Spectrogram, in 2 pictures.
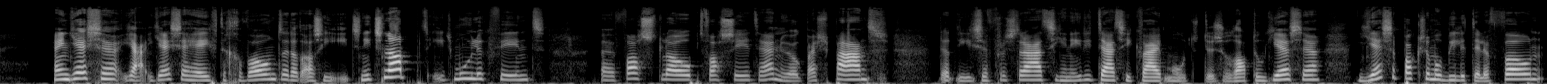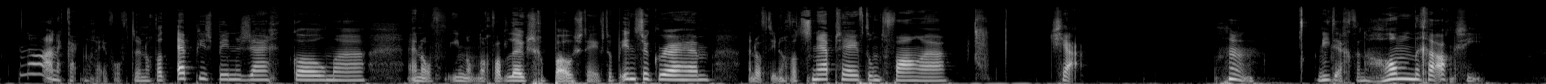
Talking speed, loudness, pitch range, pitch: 155 wpm, -22 LUFS, 190-235 Hz, 215 Hz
